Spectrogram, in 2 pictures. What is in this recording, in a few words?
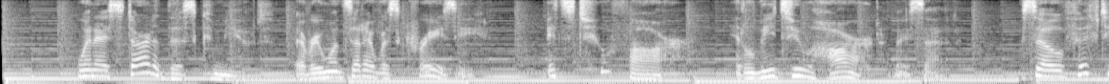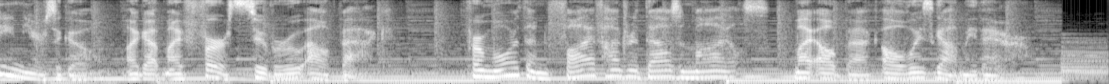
Commercial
